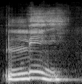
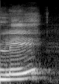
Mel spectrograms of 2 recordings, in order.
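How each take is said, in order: First: The vowel is a close 'ee' sound. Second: The vowel is an open 'eh' sound. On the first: The speaker calls it right. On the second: The speaker calls it wrong. "jangan le"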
